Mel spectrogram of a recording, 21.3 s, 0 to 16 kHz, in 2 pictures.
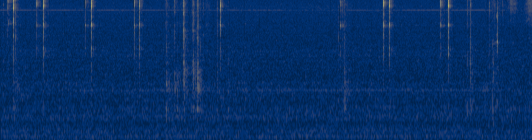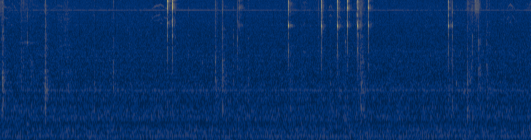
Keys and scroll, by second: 3.6 ctrl+z, 11.1 ctrl+f, 20.3 ctrl+Tab.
